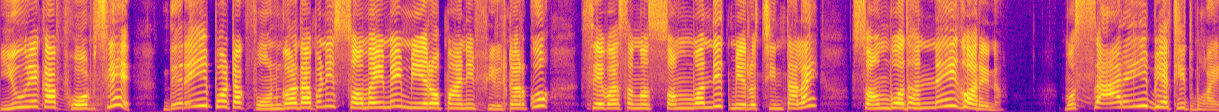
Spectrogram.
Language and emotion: Nepali, angry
